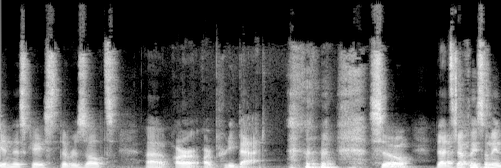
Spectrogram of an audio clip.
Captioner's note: laughs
